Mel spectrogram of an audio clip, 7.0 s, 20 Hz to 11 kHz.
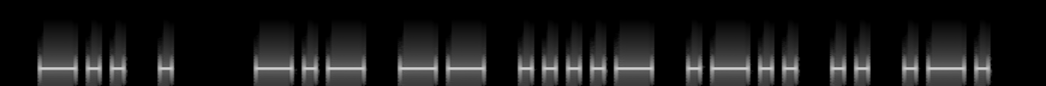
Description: Morse code, heard as a keyed tone, about 15 wpm, 700 Hz. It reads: DE KM4LIR
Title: USA Callsign DE Callsign 15wpm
